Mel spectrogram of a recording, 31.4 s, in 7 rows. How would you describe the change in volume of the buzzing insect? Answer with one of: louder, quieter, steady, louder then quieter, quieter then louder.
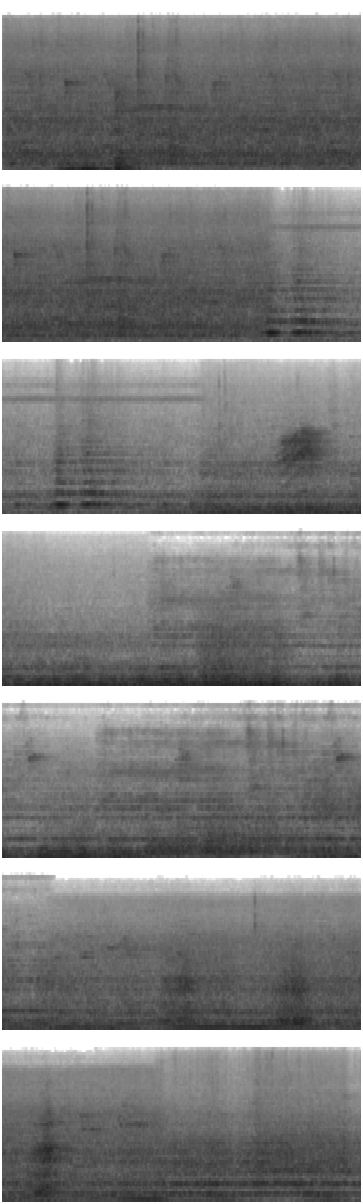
quieter then louder.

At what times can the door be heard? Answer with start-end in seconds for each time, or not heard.
0.7-1.6.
